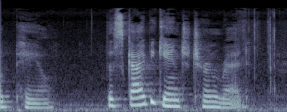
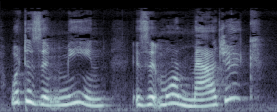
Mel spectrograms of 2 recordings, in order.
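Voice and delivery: raised, louder urgent questions; distressed cry; 5 semitones higher, 5 dB louder than usual. A narrator's reading. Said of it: "cried Susan".

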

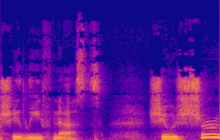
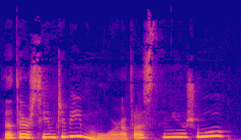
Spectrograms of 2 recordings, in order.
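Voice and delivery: put-on high-pitched old squirrel asking a question; high, puzzled elderly squirrel; 12 semitones higher than usual. A narrator's reading. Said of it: "said one elderly squirrel to his companion".

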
